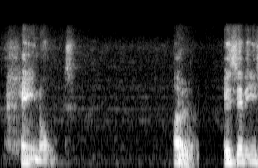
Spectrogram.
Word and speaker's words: Hainault: And he said he has an address to go to in a place called Hainault. No, I said it's pronounced Hainault.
